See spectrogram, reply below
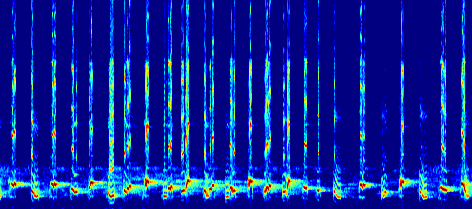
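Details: Rapid ropelan song of a sooty-headed bulbul, known locally as trucuk. Bright whistled notes, some bending downward and some upward, tumble out in a steady fast run of roughly three to four notes a second.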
